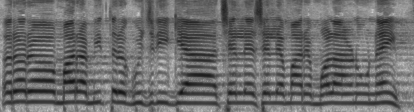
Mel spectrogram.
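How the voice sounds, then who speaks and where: A woman's voice: sits high, flat delivery, moderate pace, smooth, natural voice. A woman voicing a grieving old devotee man who laments his friend, within a sermon story. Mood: lamenting. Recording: long hall reverb.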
